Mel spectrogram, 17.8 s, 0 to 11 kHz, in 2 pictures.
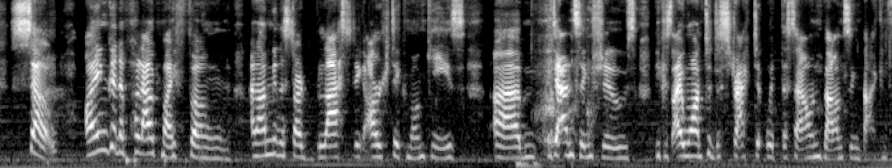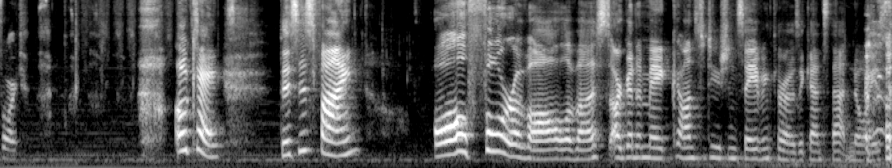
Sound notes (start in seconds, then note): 10.8 laughing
